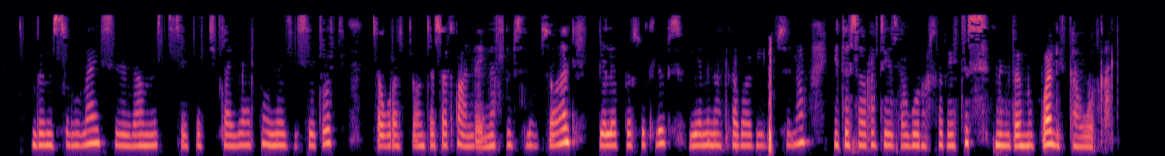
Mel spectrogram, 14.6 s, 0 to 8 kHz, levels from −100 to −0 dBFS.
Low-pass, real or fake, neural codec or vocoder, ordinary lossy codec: 7.2 kHz; real; none; MP3, 24 kbps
